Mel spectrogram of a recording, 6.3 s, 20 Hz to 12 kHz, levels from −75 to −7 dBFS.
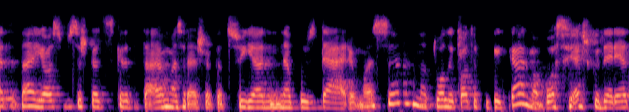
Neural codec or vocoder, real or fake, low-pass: none; real; 7.2 kHz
